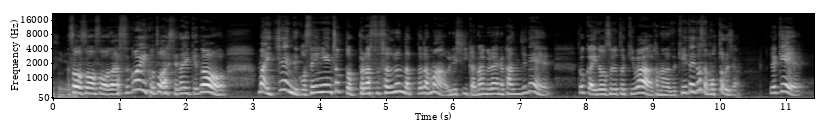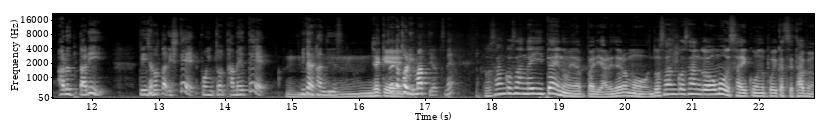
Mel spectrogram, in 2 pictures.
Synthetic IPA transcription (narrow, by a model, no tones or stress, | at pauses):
so̞ːso̞ːso̞ːd̪akaɾasɨɡo̞iko̞t̪o̞βaɕi̥t̪e̞naike̞d̪o̞ | maːit͡ɕinẽ̞nd̪e̞ɡo̞sẽ̞ɰ̃jẽ̞ɲt͡ɕo̞t̪ːo̞pɯ̟ɾasɨsaɾeɾɯ̟̃nd̪at̪ːaɾamaːɯ̟ɾe̞ɕiːkanaɡɯ̟ɾaino̞kãɲ̟d͡ʑid̪e̞ | d̪̥o̞kːaid̪o̞ːsɨɾɯ̟t̪o̞kʲiβakanaɾazɨke̞ːt̪ait̪oɕtemo̞t̪ːoɾɯ̟ʑãŋ | d͡ʑake̞ | aɾɯ̟t̪ːaɾʲi | d̪̥eɰ̃ɕat̪o̞t̪ːaɾʲiɕi̥t̪e̞po̞ĩnt̪oːt̪ʰame̞t̪e̞mʲit̪ainakãɲ̟d͡ʑid̪e̞sɨ̥d͡ʑakeakat̪o̞ɾʲimat̪ːe̟jat͡sɨne | d̪̥o̞sãŋko̞s̬ãŋɡaiːt̪aino̞ajapːaɾʲiaɾe̞d̪aɾomoːd̪o̞sãŋko̞sãŋɡaomo̞ɯ̟saiko̞ːno̞po̞ikat͡sɨ̥t̪ːet̪abɯ̟̃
